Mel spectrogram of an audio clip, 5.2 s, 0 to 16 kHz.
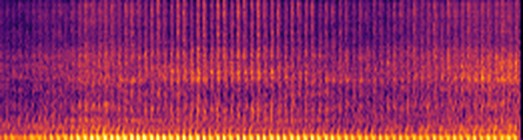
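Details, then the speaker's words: Yamaha Nmax scooter at 79,000 km, idling on arrival with no engine warning light: loud, busy mechanical clatter about four beats a second; worn top and bottom end, rebuilt with a 60 oversize piston. "ก็รถคันนี้นะครับตอนมาเครื่องดังนะครับตอนนี้ก็79,000นะครับก็ฟิตท่อนล่างท่อนบนนะครับแต่ท่อนบนเป็นอัพไซต์นะครับเป็นลูก60นะครับ"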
